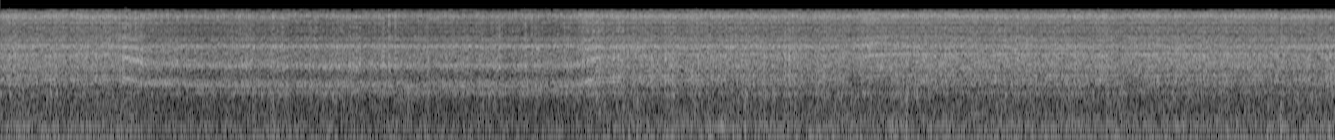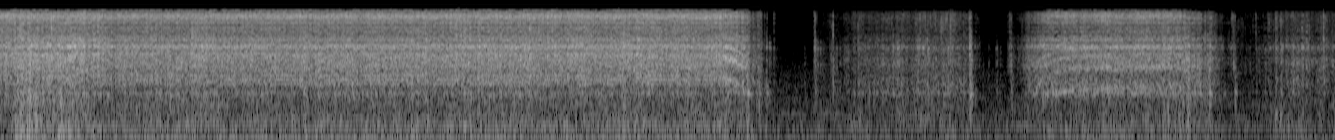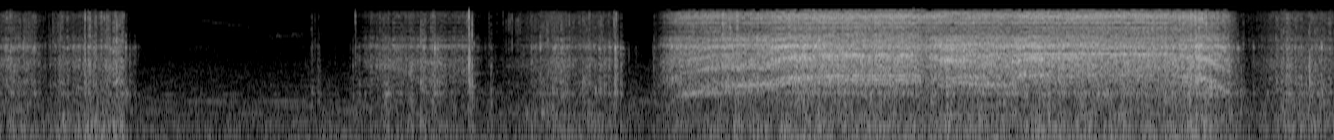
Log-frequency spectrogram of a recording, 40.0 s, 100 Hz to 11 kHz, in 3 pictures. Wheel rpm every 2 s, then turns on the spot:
210, 160, 170, 230, 230, 230, 230, 230, 230, 230, 70, 50, 80, 30, 0, 20, 70, 210, 220, 80.
20-22 26-28 38-40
